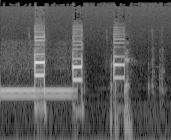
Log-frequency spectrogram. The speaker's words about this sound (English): All right, let's get a dial tone.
